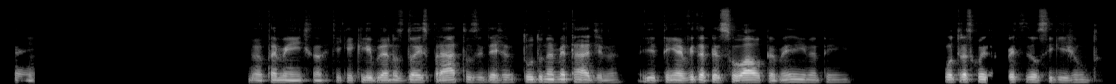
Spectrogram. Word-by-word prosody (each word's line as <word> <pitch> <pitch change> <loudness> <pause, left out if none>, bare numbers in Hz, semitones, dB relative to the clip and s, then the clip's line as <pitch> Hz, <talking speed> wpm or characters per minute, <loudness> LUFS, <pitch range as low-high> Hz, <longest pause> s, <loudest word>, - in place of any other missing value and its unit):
Sim. 95 -3 -9 2.1
Exatamente, 95 0 -1
sabe, 90 -1 -5
fica 105 +1 -9
equilibrando 105 0 0
os 95 - -7
2 110 -1 +1
pratos 110 +2 0
e 110 - -6
deixa 110 0 -2
tudo 115 0 -1
na 120 - +3
metade, 110 -3 +1
né. 100 +2 -10 0.2
E 105 - -2
tem 105 0 -2
a 100 - +6
vida 110 +1 +3
pessoal 105 0 +5
também, 110 +4 -3
né, 110 - -6
tem 110 +1 -15 0.9
outras 110 0 +3
coisas 115 -2 +1
que - - -53
precisam 115 0 -1
seguir 105 -1 -6
junto. 110 0 -11
105 Hz, 150 wpm, -23 LUFS, 100-110 Hz, 2.1 s, a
